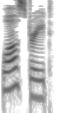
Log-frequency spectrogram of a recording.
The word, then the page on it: Wall Street: British English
